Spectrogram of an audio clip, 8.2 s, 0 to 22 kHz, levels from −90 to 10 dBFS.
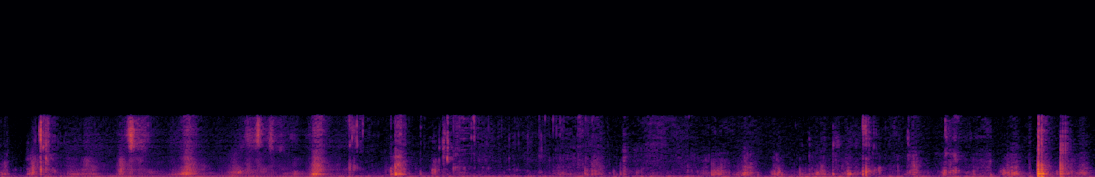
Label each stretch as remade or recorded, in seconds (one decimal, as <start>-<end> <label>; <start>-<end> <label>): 0.0-0.5 recorded; 0.5-2.6 remade; 2.6-8.2 recorded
